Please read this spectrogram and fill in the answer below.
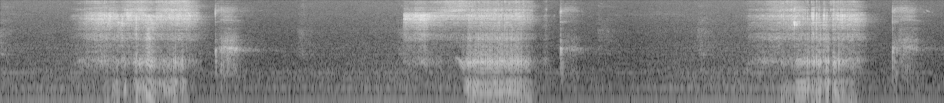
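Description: Rough, rattling snores on the in-breath, about three in ten seconds, with steady household hum behind; light snoring.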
